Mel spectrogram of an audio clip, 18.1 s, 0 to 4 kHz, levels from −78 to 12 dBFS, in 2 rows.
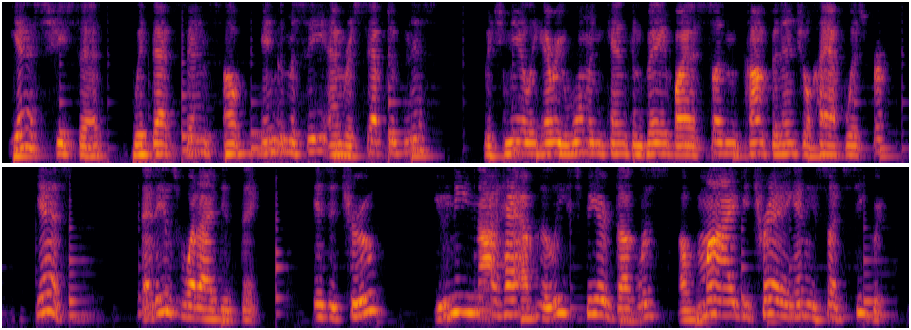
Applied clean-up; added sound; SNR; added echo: neural mask model DeepFilterNet 3.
